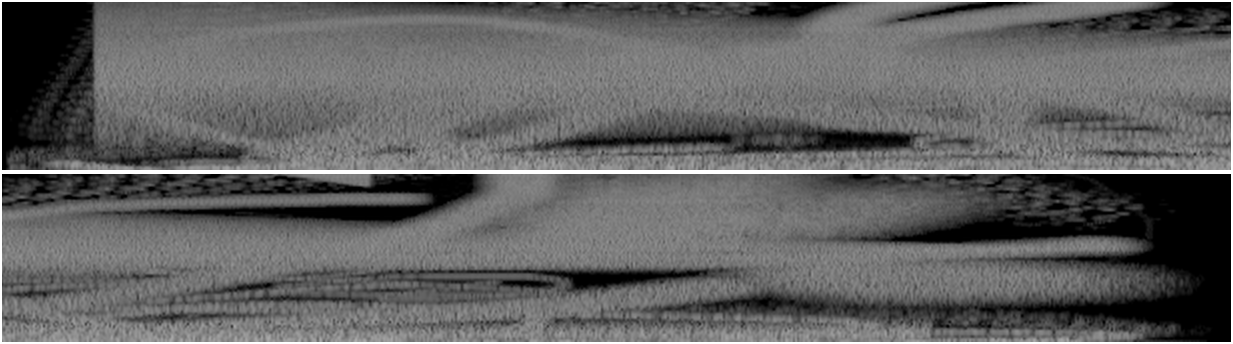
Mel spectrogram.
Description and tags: loading core
With this one, I was just playing around a bit with the spectrogram brush.
alien, aura, electronic, reactor, sci-fi, VirtualANS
